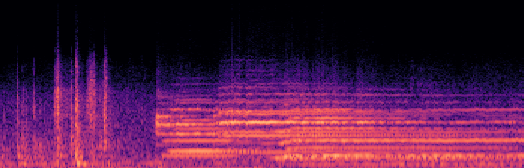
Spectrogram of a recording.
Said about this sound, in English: Let's see now. Let's see. Here's the key. I'll open the door.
